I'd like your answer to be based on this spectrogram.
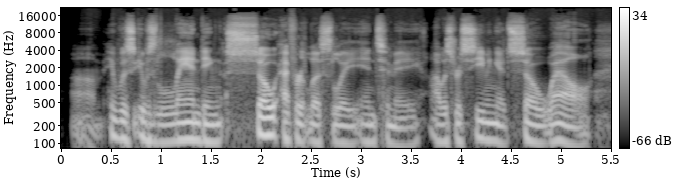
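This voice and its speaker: At a moderate pace and with hardly any pauses, a man speaks at a fairly low pitch with fairly even intonation, on a very clean recording with a silent background. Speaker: podcast host and coach. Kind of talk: solo monologue podcast. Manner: halting, filler words; conversational, warm.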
